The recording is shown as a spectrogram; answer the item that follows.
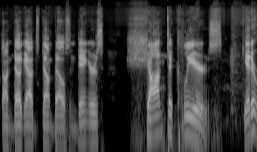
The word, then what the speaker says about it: Chanticleers: The Coastal Carolina, listen to me say it, folks, Chanticleers. It is the Chanticleers, not Chanticleers, not Chanticleers. Who was saying it wrong?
